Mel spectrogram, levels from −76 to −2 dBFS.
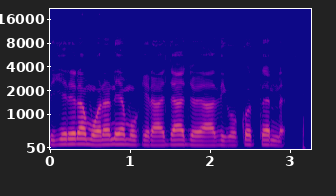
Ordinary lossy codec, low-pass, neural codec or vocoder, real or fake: none; none; none; real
